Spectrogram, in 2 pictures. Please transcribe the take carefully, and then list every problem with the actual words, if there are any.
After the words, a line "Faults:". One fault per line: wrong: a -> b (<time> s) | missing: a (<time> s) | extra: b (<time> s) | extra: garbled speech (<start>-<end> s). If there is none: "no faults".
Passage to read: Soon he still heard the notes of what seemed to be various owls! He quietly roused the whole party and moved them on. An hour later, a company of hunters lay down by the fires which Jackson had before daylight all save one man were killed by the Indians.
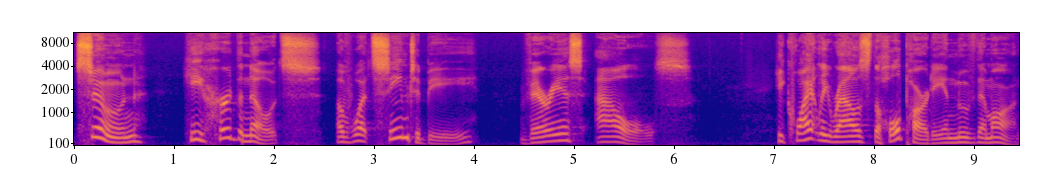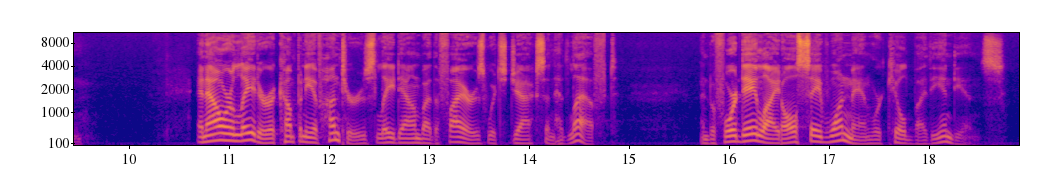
Soon he heard the notes of what seemed to be various owls! He quietly roused the whole party and moved them on. An hour later, a company of hunters lay down by the fires which Jackson had left, and before daylight all save one man were killed by the Indians.
Faults:
missing: still (1.3 s)
extra: left and (14.4 s)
